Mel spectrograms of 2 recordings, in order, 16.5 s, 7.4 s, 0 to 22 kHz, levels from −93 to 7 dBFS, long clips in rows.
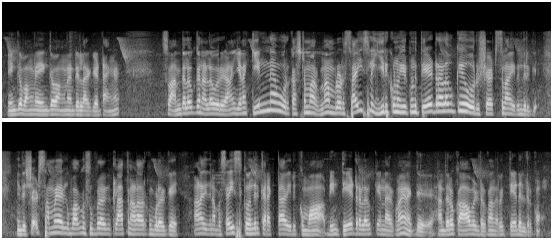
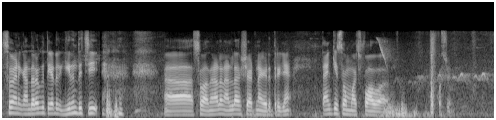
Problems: background sounds at intervals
